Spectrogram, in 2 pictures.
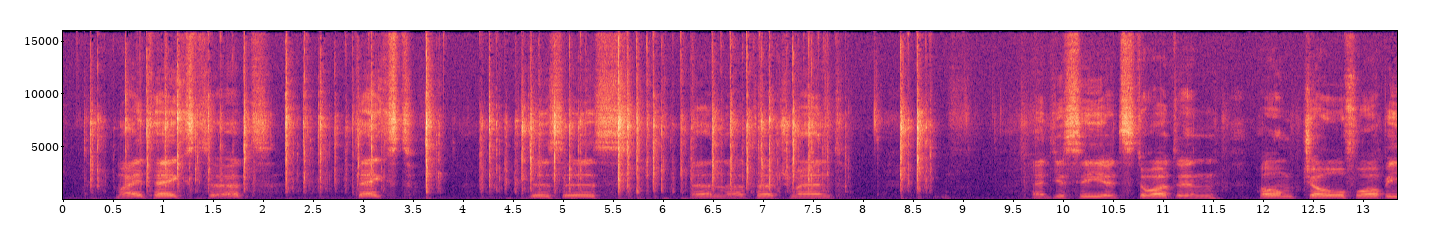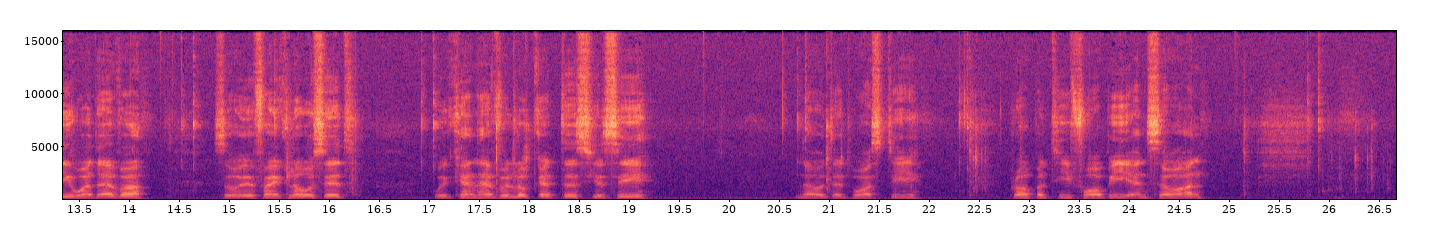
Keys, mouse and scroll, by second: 0.3-8.2 typing, 8.7 ctrl+x, 8.9 ctrl+s, 14.8 click, 15.7 click, 17.2 click, 18.1 Tab, 21.0 click, 21.3 Tab, 22.0 Tab, 22.6 click, 22.7 Tab, 26.1 click, 26.4 Tab.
